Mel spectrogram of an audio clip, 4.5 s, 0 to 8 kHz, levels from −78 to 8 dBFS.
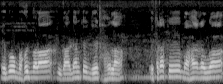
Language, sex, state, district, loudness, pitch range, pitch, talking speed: Hindi, male, Bihar, Darbhanga, -14 LUFS, 145-165 Hz, 160 Hz, 160 wpm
